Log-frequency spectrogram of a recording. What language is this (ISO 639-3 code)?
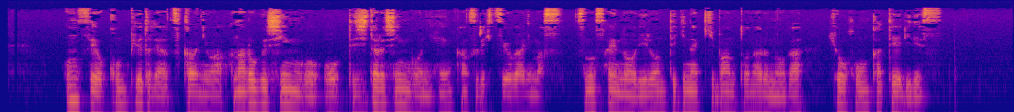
jpn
